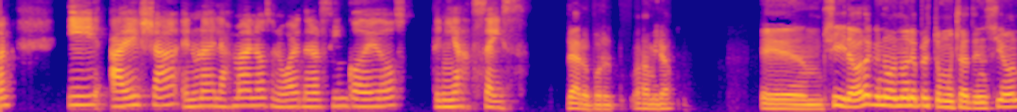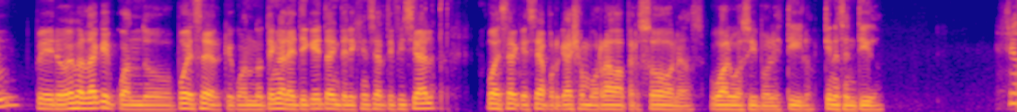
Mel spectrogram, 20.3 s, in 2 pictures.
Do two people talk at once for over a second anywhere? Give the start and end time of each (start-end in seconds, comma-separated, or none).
none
